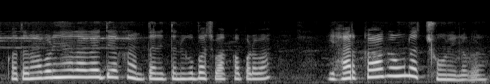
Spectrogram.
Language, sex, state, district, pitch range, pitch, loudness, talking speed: Hindi, female, Bihar, Jamui, 255-335 Hz, 275 Hz, -15 LUFS, 245 wpm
